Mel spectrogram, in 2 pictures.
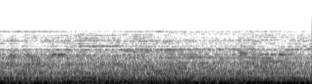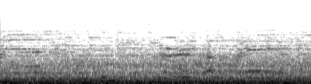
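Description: Steady road and engine rumble inside a moving car's cabin, with a song playing on the car stereo above it.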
